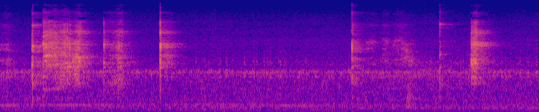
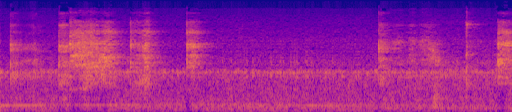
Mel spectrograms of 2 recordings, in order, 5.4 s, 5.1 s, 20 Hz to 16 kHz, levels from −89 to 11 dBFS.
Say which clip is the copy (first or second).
second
